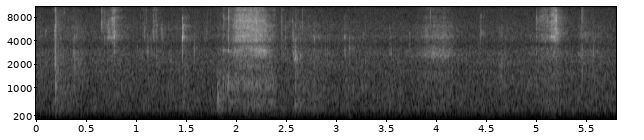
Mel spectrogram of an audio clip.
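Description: A young girl slurps noodles.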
